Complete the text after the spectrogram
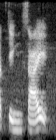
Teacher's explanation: จะออกเสียงเฉพาะพยัญชนะตัวหน้าไม่ออกเสียงตัวรอนะครับ จะออกเสียงเฉพาะตัวหน้าเท่านั้นนะครับตัวอย่างเช่นตัวจริงไซร้อ่านว่าจริงไซส์นะครับเศรษฐี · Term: คำควบไม่แท้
